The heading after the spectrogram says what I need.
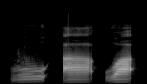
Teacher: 发音的时候先发半元音，呜，然后迅速滑向单元音，啊 · Term: 复合元音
